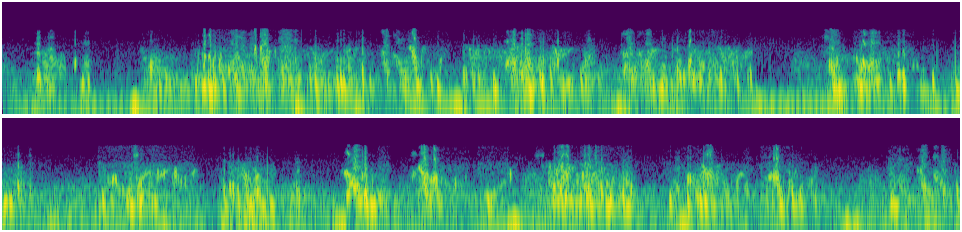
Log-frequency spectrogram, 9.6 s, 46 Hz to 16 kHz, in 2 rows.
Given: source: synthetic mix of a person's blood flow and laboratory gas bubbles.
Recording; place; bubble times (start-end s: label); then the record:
Doppler ultrasound of blood flow; subclavian vein
0.13-0.46 s: bubbles
0.68-2.24 s: bubbles
2.28-3.02 s: bubbles
3.08-3.78 s: bubbles
4.08-4.70 s: bubbles
4.74-4.96 s: bubbles
5.26-5.78 s: bubbles
5.86-6.17 s: bubbles
6.23-6.28 s: bubbles
6.47-6.74 s: bubbles
6.81-7.13 s: bubbles
7.17-7.37 s: bubbles
7.42-7.98 s: bubbles
8.09-8.54 s: bubbles
8.58-8.88 s: bubbles
9.20-9.58 s: bubbles
From the record:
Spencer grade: 4 (maximum detectable bubble signal sounding continuously throughout systole and diastole of every cardiac period, and overriding the amplitude of the normal cardiac signals); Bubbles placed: anywhere in the cardiac cycle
